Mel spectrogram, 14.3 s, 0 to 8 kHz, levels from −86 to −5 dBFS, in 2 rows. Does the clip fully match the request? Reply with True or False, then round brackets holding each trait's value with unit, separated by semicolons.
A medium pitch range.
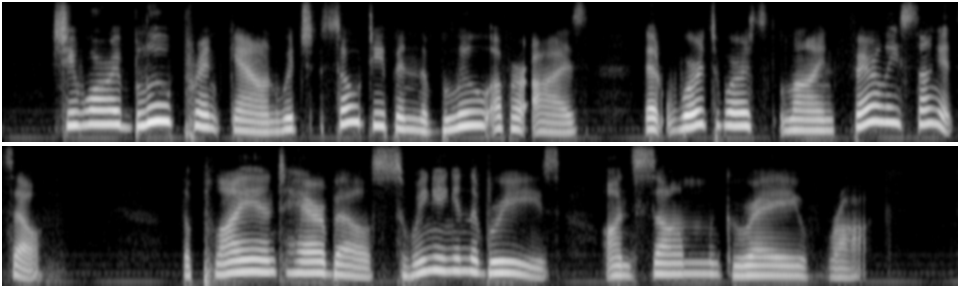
False (6.7 semitones)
